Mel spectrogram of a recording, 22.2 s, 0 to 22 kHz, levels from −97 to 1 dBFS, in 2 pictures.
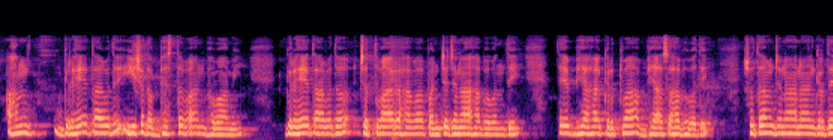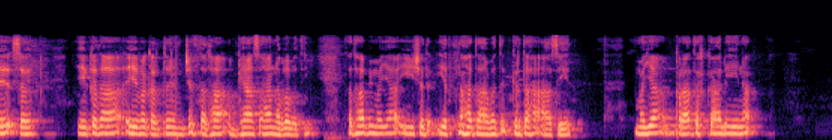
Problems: constant background noise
